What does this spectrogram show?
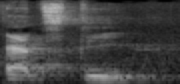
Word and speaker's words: etcd: can control the whole api secondly it runs xd etcd it's frequently pronounced sd sd is a distributed database it's the database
